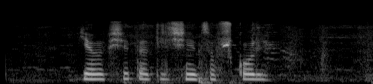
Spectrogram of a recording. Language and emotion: Russian, neutral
